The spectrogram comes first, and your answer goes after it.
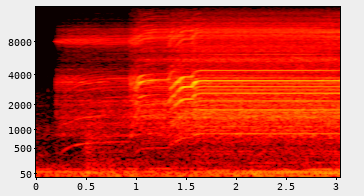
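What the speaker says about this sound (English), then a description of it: "Chris is gonna do a little pilot hole right there on that little dimple" A drill bores a small pilot hole into a Club Car Tempo body panel. The motor spins up with a rising whine, then settles into a steady high-pitched buzz as the bit cuts, heard alone and fairly close.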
